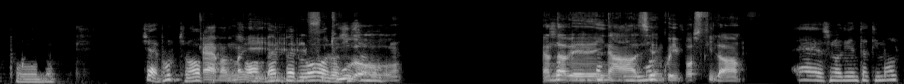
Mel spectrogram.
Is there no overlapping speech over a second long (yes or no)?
no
